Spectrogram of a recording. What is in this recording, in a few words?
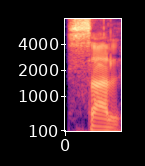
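salt, male, spanish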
